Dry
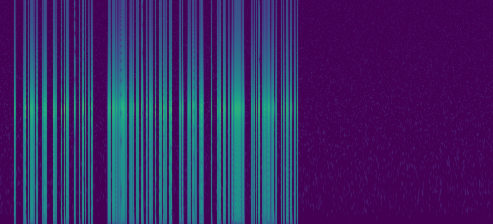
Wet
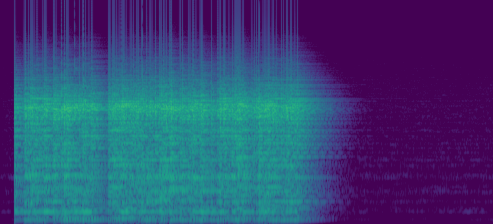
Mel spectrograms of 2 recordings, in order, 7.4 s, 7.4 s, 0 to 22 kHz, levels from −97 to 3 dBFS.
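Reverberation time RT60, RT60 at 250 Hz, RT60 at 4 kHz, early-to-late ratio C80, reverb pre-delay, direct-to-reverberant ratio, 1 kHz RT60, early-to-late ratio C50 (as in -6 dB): 1.1 s, 1.1 s, 1.1 s, 3.0 dB, 4 ms, -7.0 dB, 1.1 s, 0.5 dB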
